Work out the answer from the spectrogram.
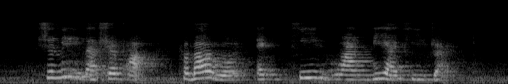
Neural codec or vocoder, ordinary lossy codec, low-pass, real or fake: codec, 32 kHz, 1.9 kbps, SNAC; AAC, 48 kbps; 7.2 kHz; fake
